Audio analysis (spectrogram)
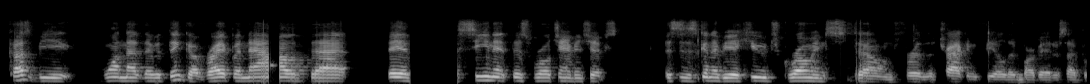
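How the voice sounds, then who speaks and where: Earnest higher-voiced man on a panel. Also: rough recording. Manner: earnest, reflective, asks "right?" often. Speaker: panel guest. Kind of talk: casual sports panel chat.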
